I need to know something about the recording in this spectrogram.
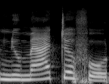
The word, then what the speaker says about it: pneumatophore: Even though the spelling is different, pronunciation is the same. New for pneumatophore.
